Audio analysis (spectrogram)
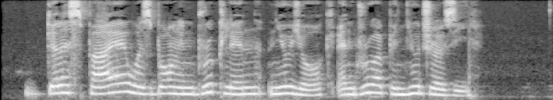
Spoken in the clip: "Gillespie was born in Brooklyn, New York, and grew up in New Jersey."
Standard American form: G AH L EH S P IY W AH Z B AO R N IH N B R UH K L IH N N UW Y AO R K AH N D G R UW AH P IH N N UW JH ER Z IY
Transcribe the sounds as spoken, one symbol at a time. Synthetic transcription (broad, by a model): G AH L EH S P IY W AH Z B AO R N IH N B R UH K L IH N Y UW Y AO R K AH N G R UW AH P IH N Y UW JH ER Z IY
